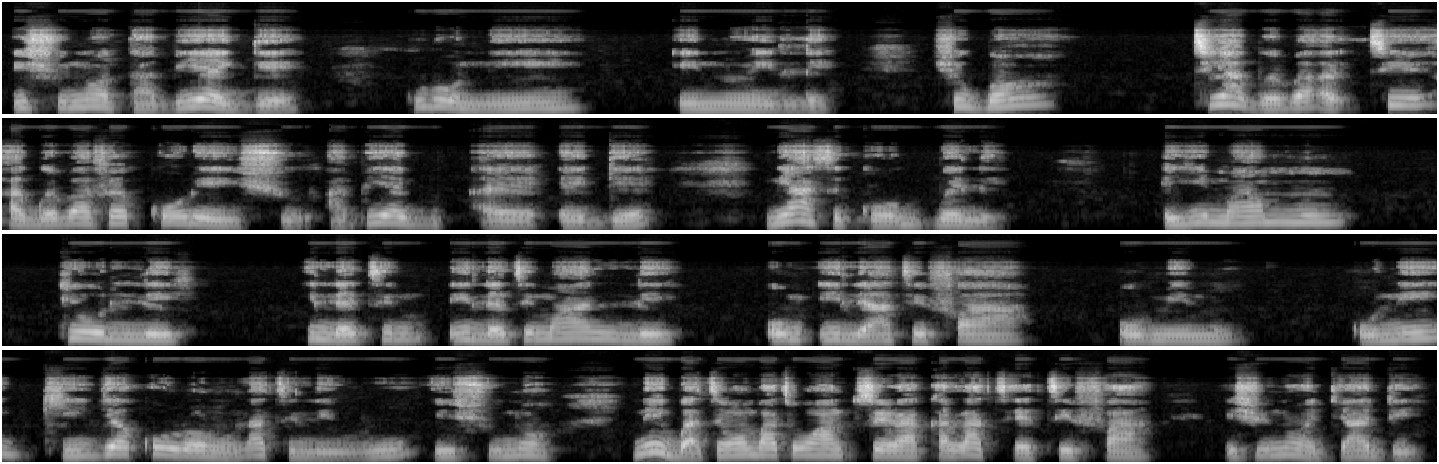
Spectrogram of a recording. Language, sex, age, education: Yoruba, female, 30-45, secondary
